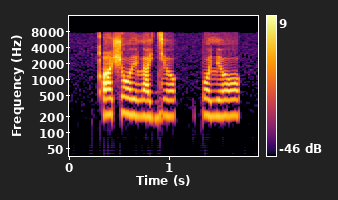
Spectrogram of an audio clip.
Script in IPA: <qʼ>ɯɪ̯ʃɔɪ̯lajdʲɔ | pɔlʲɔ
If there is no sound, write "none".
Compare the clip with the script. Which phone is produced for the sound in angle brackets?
qʼ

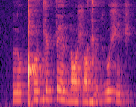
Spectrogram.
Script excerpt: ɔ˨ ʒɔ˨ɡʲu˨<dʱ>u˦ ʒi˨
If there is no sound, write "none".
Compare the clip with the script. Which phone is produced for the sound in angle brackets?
dʱ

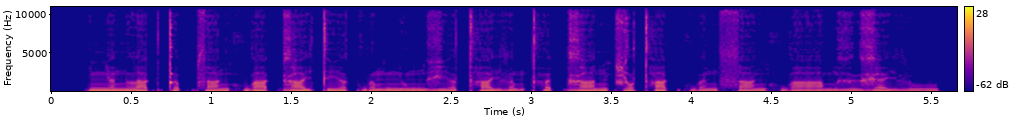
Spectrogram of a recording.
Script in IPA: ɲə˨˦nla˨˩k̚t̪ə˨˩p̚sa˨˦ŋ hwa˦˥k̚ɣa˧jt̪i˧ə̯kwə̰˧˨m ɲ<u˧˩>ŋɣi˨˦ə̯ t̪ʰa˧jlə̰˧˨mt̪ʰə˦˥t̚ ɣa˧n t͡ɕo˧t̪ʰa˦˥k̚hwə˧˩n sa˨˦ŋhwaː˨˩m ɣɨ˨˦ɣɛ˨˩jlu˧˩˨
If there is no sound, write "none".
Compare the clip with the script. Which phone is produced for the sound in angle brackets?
u˧˩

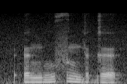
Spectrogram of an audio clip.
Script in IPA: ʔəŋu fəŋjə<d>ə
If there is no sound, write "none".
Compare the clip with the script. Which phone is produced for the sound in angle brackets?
ɡ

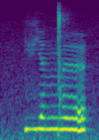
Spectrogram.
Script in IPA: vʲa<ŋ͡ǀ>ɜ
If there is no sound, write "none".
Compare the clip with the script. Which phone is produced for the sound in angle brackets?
ŋ͡ǀ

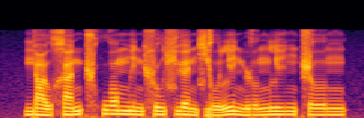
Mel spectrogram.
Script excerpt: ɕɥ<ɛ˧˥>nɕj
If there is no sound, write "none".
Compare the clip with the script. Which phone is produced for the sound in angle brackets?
ɛ˥˩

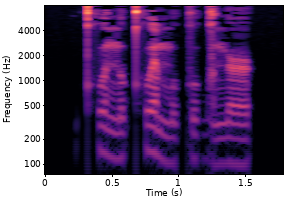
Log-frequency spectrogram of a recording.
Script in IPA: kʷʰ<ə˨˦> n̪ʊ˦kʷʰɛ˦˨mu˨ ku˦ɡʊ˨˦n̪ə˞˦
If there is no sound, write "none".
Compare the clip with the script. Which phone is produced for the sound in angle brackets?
ə˦˨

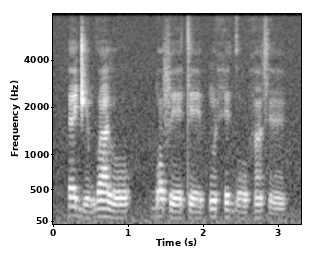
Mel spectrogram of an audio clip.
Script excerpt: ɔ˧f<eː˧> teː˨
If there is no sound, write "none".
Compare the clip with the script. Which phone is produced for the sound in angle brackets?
eː˨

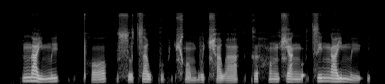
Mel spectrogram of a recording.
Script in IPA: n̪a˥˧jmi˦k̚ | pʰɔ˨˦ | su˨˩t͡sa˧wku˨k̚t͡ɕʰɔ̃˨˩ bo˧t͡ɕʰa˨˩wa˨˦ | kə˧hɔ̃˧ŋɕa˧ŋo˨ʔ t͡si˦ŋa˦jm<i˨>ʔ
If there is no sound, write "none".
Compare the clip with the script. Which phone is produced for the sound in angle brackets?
i˨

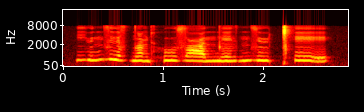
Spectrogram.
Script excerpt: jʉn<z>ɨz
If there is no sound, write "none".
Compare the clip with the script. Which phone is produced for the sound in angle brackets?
z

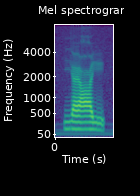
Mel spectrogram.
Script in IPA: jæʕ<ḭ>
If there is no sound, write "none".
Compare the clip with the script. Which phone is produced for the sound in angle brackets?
i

